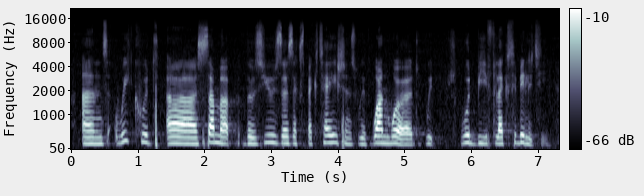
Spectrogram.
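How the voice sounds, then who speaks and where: A woman speaks at a fairly slow pace with a slight French accent. Her pitch is medium and her intonation fairly even. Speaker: conference speaker on corporate real estate. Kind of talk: conference presentation. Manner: halting, many fillers.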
